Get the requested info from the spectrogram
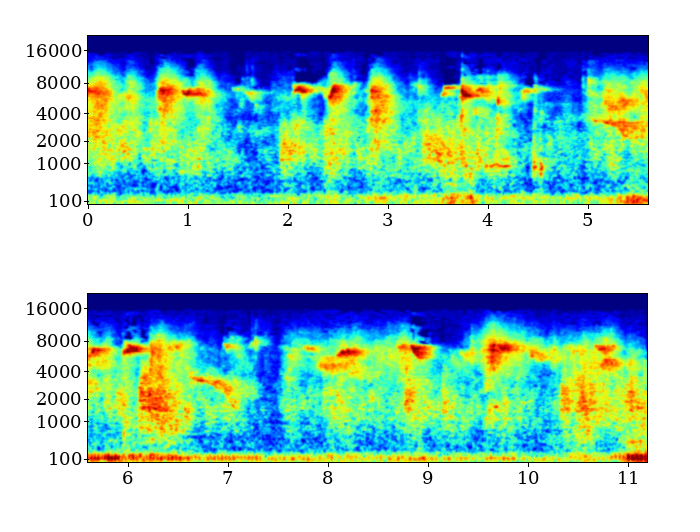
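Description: Faint high-pitched chirping calls, many short notes repeating throughout, some gliding down in pitch, with scattered light rustling.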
